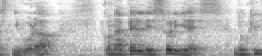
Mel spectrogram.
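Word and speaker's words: sot-l'y-laisse: Hein, ça s'écrit comme ça se prononce, sot, S-O-T, L'-Y, plus loin, laisse, L-A-I-2-S-E.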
